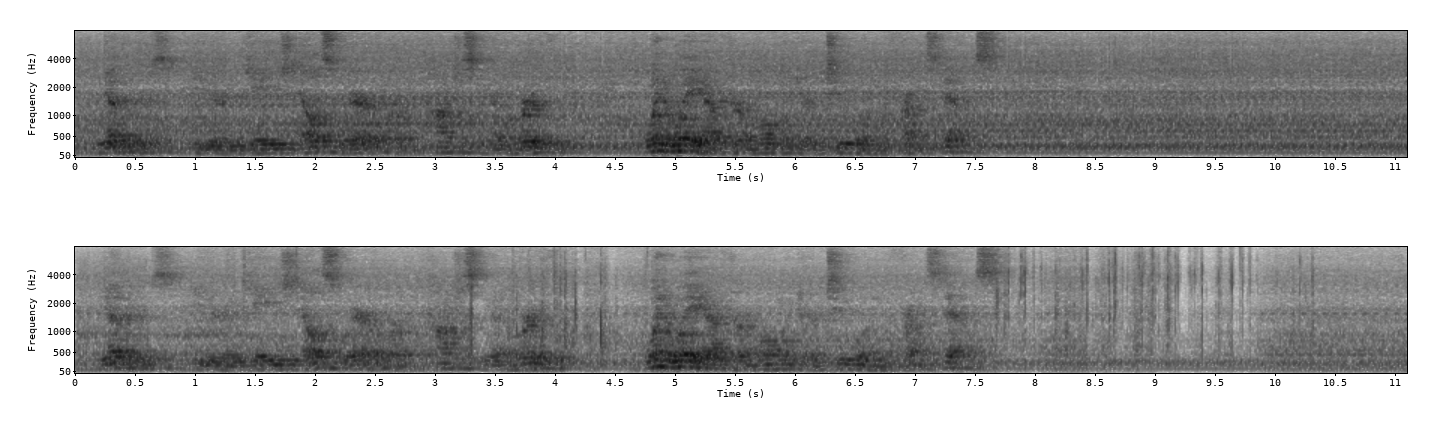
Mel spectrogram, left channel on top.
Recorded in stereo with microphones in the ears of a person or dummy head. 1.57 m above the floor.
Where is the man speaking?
35° left (ahead or behind), 0.9 m.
